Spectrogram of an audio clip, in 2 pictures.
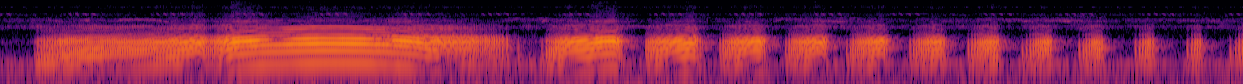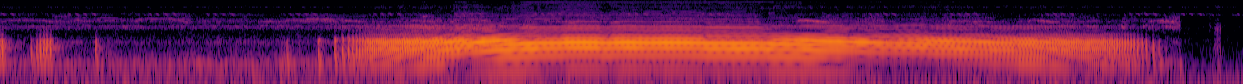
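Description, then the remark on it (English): An adult puffin's growling call at the burrows on an island: a long, low, groaning moan, then a rapid stuttering run of about a dozen pulses like a toy chainsaw, ending in another drawn-out groan. “While they're active on the island, and especially in the burrows, the adults make their distinctive toy chainsaw call.”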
